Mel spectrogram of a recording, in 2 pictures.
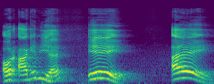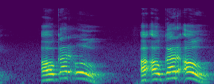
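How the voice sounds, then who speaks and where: High-voiced man teaching spelling slowly. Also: a bit bright. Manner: slow, spells out letters one by one, keeps asking "kya doston?". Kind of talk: screen-recorded Hindi spelling lesson.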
